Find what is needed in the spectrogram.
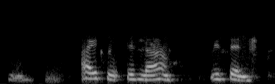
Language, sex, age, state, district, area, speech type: Kannada, female, 60+, Karnataka, Udupi, rural, conversation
